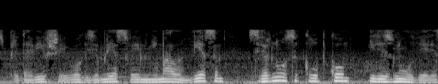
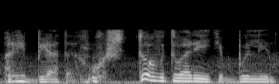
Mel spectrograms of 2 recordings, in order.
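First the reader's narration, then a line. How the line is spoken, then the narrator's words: Groaning under weight. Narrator (Russian): простонал Велес, придавленный к земле весом 2 милых, немного мутированных собачек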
